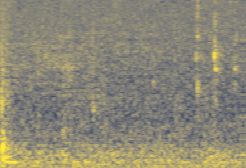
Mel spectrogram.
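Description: Quiet room tone: a steady low background hum with no distinct sound in it, apart from a faint click at the very start.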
